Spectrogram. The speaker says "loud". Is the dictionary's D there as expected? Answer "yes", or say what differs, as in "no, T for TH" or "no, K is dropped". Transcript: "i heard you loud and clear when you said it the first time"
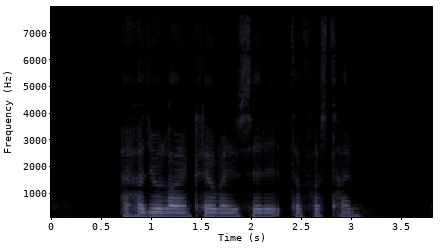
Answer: no, D is dropped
